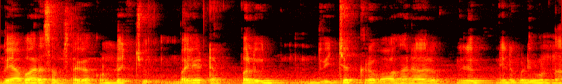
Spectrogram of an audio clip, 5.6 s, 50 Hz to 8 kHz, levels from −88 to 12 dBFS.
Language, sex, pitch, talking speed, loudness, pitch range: Telugu, male, 100 Hz, 105 wpm, -18 LUFS, 95-105 Hz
